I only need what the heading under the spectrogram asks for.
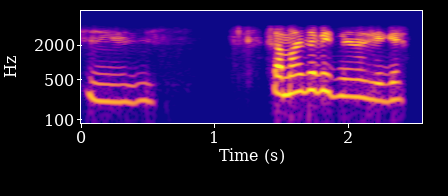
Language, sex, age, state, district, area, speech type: Kannada, female, 18-30, Karnataka, Shimoga, rural, conversation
